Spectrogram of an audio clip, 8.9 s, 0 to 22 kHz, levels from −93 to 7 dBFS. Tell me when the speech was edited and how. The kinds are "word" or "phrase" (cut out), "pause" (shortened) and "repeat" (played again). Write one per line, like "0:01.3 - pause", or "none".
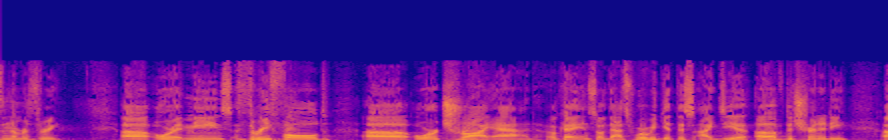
none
